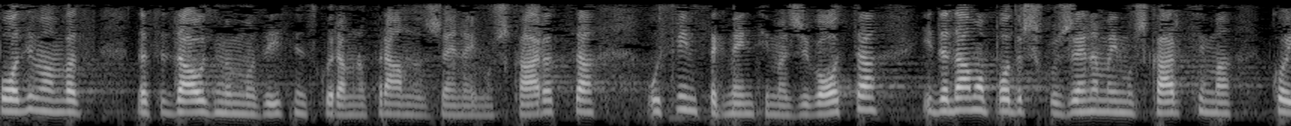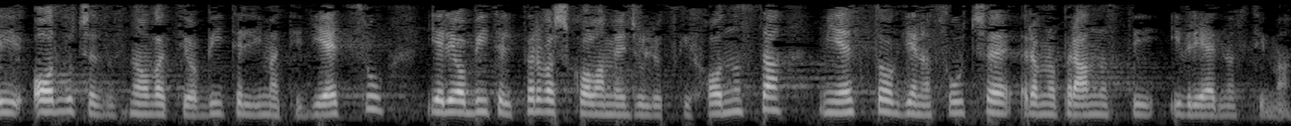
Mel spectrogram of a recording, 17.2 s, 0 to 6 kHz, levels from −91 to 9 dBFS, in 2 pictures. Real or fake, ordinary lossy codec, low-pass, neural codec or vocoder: real; none; 5.4 kHz; none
